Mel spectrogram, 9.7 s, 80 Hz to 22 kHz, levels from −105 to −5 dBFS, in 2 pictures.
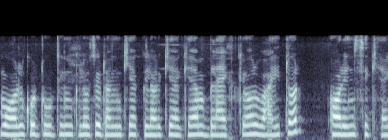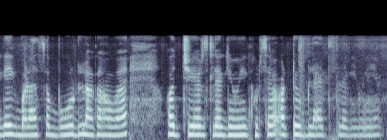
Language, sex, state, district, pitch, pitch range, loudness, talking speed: Hindi, female, Odisha, Sambalpur, 240 Hz, 230-250 Hz, -19 LUFS, 225 wpm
